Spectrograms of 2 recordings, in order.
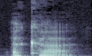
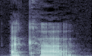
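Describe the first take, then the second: No difference in how they are said.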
